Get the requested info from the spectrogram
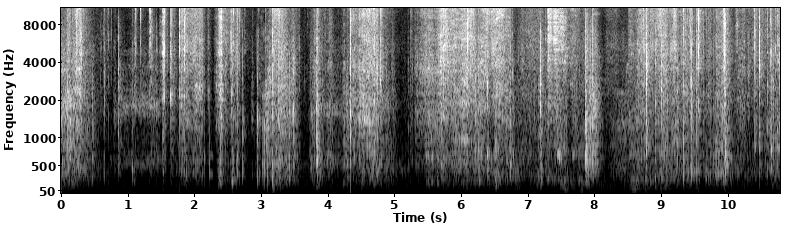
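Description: Crumpled packing paper crinkling and rustling while a styrofoam case is handled and pulled open, with scattered small clicks and knocks.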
